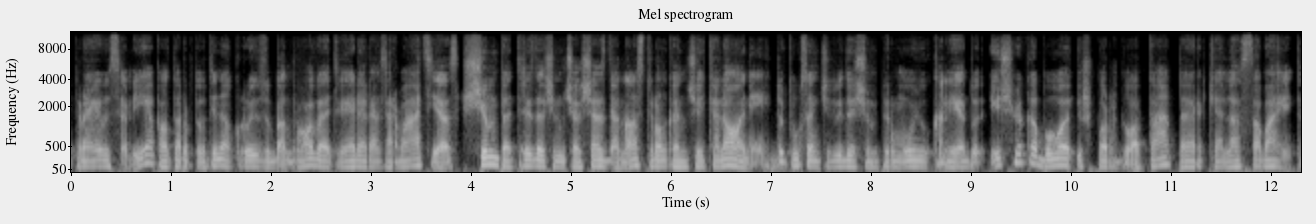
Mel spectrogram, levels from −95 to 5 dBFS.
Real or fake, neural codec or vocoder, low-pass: fake; codec, 44.1 kHz, 2.6 kbps, DAC; 10.8 kHz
